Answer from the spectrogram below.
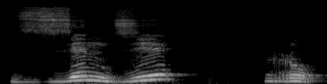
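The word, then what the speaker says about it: zenzero: ई का, जेड जेन, जेन जे रो, जेड ई एन को बोलेंगे जेन, जेड ई का जे और एन का एन हो गया जेन, जेड ई को जे रो, जेन जेरो बेचारे अदरक को क्या नाम दिया है, जेन जेरो।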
